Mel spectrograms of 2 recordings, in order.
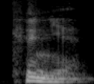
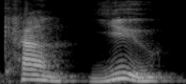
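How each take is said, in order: First: The words are squeezed into one reduced word. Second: Both words are said fully and separately.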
